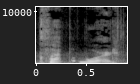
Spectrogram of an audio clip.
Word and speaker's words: clapboard: It's spelled clapboard, but it's pronounced clapboard.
